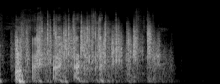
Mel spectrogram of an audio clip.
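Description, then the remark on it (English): Crisp rustling and crackling of a real sheet of paper being handled in a studio, a dense burst of crinkles for about a second and a half before stopping abruptly into silence. “Well, the thing is, I, it's a real paper, real live paper.”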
